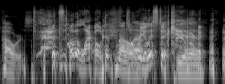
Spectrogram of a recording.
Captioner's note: laughing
